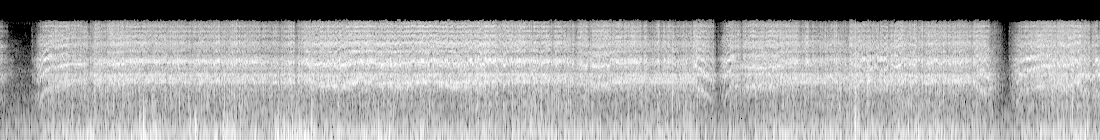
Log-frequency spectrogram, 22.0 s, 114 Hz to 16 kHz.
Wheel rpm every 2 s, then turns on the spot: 90, 230, 230, 230, 220, 230, 200, 140, 220, 200, 150.
none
